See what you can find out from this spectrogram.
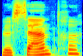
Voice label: hanger, french

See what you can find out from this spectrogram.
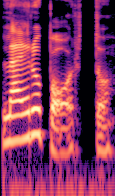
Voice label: the airport, italian

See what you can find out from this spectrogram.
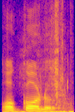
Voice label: get angry, japanese

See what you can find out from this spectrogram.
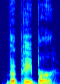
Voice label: "paper", English

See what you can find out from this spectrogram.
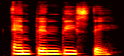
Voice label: "entendiste", spanish

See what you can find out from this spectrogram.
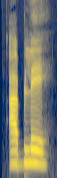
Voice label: "hable", spanish

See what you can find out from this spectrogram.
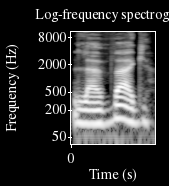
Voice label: "the wave", French

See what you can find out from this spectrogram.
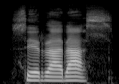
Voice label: "cerraras", spanish

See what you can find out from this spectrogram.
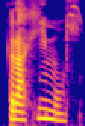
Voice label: "trajimos", Spanish

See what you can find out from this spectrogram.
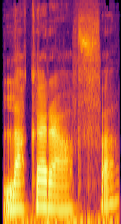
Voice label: pitcher, italian

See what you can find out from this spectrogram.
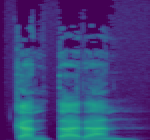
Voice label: "cantaran", spanish

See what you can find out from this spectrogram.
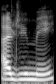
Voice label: "switch on", French

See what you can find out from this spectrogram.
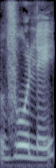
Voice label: "fly", French

